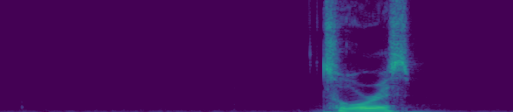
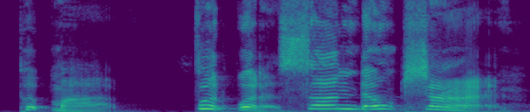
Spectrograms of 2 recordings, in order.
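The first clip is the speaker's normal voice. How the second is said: a light mock of an old relative, jumping much higher; folksy old-school threat, half-playful; old-timey saying; 11 semitones higher than usual. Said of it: "old-timey sayings like that".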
